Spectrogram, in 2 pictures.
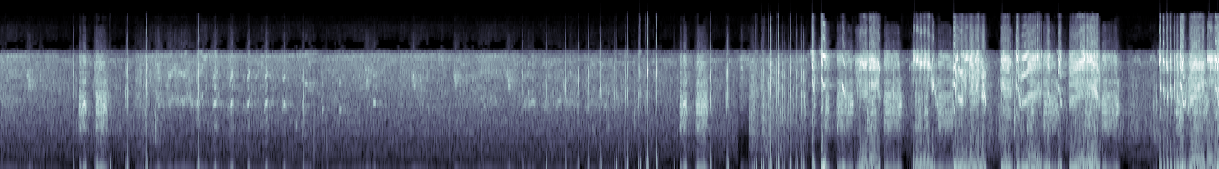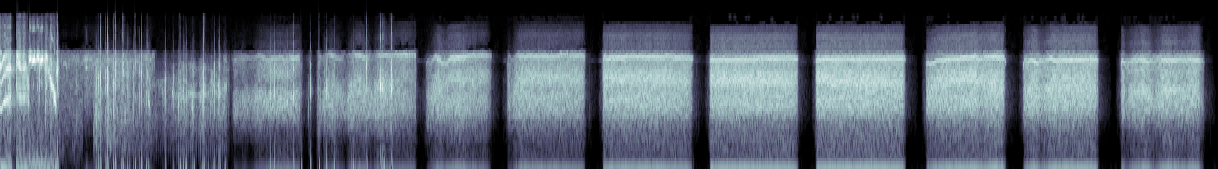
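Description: Recorded swiftlet calls used as a roosting lure ('suara inap') to draw swiftlets into a nesting house. They begin as a busy twittering colony chatter of quick chirps. From about halfway they turn into a regular run of buzzing calls, about one a second, each with a steady high whistle.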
